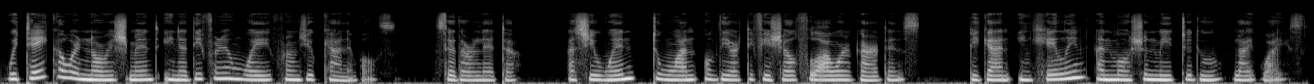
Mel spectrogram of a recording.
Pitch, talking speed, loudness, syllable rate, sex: 220 Hz, 140 wpm, -15 LUFS, 4.7 syllables/s, female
